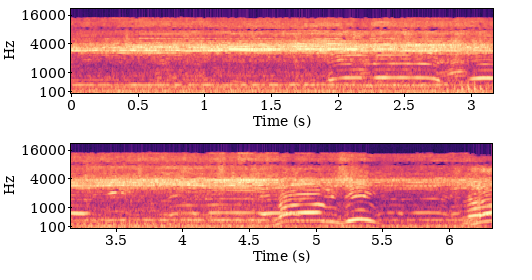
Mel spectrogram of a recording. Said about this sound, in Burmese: ဒါကတော့မန္တလေးတိုင်းပုဂံညောင်ဦးဘက်ကမော်တော်ဆိုင်ကယ်စီးပြီးစန္ဒဖော်ထုတ်နေကြတဲ့အသံတွေဖြစ်ပြီး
